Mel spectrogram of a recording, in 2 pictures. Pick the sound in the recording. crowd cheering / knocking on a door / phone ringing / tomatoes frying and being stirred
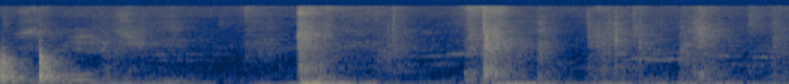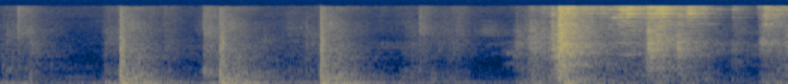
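knocking on a door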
